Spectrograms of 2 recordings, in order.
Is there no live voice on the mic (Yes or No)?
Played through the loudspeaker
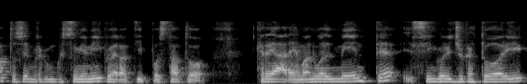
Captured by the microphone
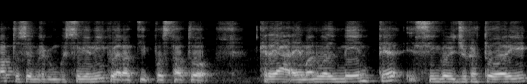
Yes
